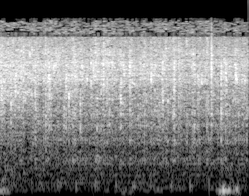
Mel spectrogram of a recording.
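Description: Ground spice paste sizzles in a wok of oil left over from frying shrimp, a dense, steady crackling hiss that runs loud and unbroken throughout.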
